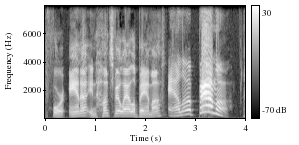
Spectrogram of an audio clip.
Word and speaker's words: Alabama: Alabama! You got to say it like Forrest Gump.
